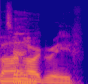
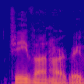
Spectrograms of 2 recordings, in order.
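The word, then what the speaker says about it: Javon Hargrave: man I'm trying to hardgrave Javon hardgrave is getting cut too I'm just playing it's Jayvon Jayvon hardgrave Jayvon Hargrave I'm sorry about the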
